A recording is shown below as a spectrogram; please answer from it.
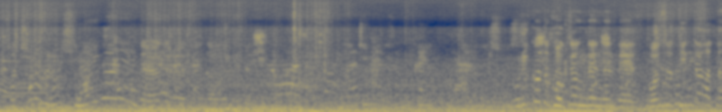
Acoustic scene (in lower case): car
